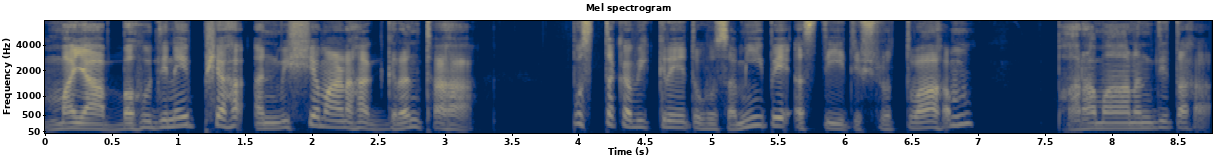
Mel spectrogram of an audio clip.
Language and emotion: Sanskrit, happy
